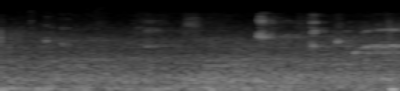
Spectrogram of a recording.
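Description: Indoor volleyball arena background of steady crowd noise during a rally, with a single thud of a hand striking the volleyball just before the end.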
